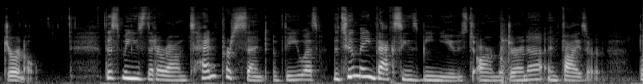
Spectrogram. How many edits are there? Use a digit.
1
